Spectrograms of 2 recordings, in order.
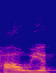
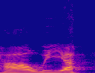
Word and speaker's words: هاوية: গোল, এই নর্মাল তা, এটা যদি আসতো তাহলে হা উইয়াত পড়া লাগতো। যেহেতু এখানে গোল তা আসছে, এই জন্য আমরা হা উইয়াত না পড়ে হা উইয়াহ, হায়ের মতন একটা উচ্চারণ পড়বো। এটা গ্রামার।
